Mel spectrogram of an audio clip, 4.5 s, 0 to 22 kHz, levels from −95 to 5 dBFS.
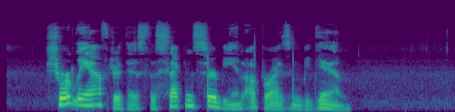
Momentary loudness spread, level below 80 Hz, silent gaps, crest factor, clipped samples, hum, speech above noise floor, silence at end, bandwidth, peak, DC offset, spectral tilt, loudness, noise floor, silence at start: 15 LU; -62 dBFS; none; 20 dB; under 0.1%; none; 38 dB; 1.05 s; 10.5 kHz; -8 dBFS; under 0.1%; -6 dB/octave; -27 LUFS; -65 dBFS; 0.5 s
